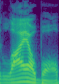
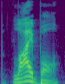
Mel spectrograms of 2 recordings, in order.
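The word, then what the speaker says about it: libel: you say it liall I keep want to say liab Ball but it's no a ball it's Li liall so she got basically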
